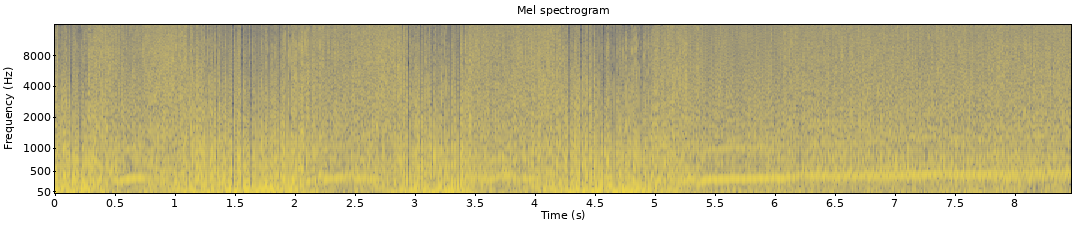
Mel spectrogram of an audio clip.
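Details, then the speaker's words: 454 Big Block Chevy stroked to 496 for a 1968 Chevelle, test run: loud V8 blips up and falls back several times, then holds a steady higher pitch at a quarter to a third throttle, no knocks or misses; normal. "That sounds pretty good for about a quarter to a third of the throttle. I'm not hitting it all the way here, just sitting here running it up."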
